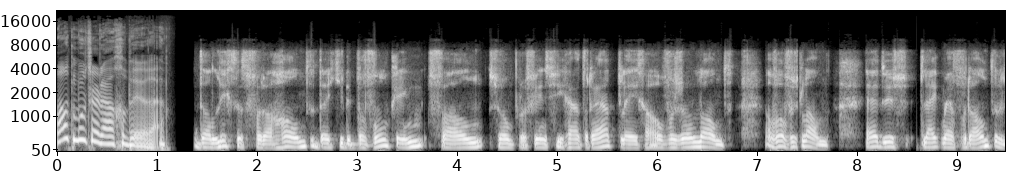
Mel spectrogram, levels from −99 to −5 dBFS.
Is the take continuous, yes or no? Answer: no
